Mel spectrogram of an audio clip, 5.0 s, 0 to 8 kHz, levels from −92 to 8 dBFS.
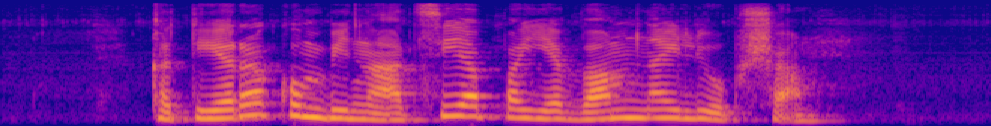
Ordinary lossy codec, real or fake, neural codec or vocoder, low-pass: none; real; none; none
